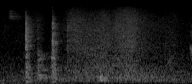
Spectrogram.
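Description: Elevator buttons click.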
